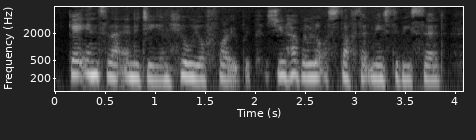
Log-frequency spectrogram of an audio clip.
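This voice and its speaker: Her intonation monotone and flat, a woman talks at a medium pitch. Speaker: tarot and energy reader. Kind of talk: pick-a-card tarot reading.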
